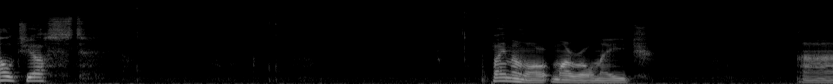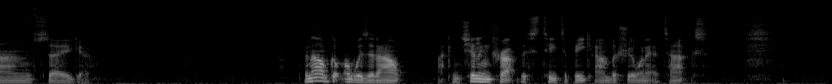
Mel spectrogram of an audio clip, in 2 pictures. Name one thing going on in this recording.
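A man speaks casually into a close microphone, in short bursts with pauses.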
